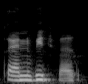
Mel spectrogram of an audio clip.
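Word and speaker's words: sandwich: तो दोस्तों हम लोग सैंडविच नहीं पढ़ते, हम लोग सैंडविच पढ़ते हैं। इसलिए इसमें डी क्या हो रहा है, साइलेंट हो जा रहा है। डी को हम लोग नहीं पढ़ रहे हैं, इसलिए साइलेंट वर्ड हो जाएगा डी।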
